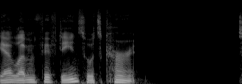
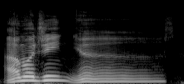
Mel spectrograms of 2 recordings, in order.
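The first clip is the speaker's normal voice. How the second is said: slow, drawn-out boast, pitched up; higher, savoring the victory; self-satisfied triumph; 4 semitones higher, much slower than usual. Real, not acted. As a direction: crow over your own cleverness, stretching "genius". Thinks he solved the screen problem.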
